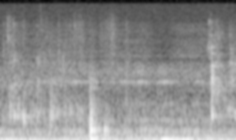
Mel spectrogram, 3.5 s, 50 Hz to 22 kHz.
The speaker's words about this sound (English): Right, 3, 2, 1. You've got no etiquette in holding a glass for somebody to pour you a beer. Sorry. You don't give me a 45 degree angle.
